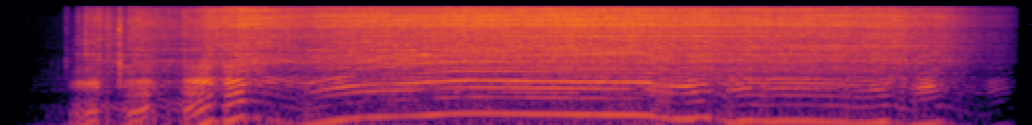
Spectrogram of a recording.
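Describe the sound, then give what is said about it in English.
A loud saw sputters and revs up, then holds a steady buzzing whine for several seconds, dipping briefly in pitch before cutting off. No one speaks. “The noise of the saw got his attention.”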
